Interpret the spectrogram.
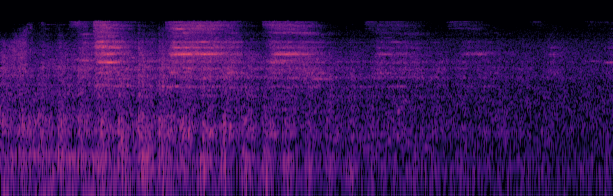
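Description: Double-stack freight train's last well cars rolling past, their steel wheels squealing in high-pitched screeches that come and go for the first few seconds, then the rumble fades as the train moves away.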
